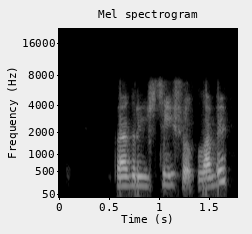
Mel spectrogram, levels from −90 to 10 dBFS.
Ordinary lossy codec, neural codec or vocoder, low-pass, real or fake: Opus, 16 kbps; vocoder, 44.1 kHz, 128 mel bands every 512 samples, BigVGAN v2; 7.2 kHz; fake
